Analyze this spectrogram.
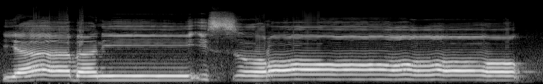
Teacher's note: اس را کو موٹا بھی کریں گے اور اس کے ساتھ ساتھ 5 الف تک ہم کھینچیں گے، بڑی مد ہے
